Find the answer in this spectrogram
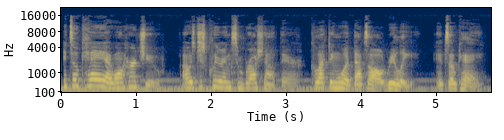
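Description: A woman's voice: mid-range voice, moderate pace, slight background noise, voice pushed up, lightly acted. Woman doing a falsely genial, creepy woodsman. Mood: falsely reassuring. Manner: coaxing, patronizing. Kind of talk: horror audio story.

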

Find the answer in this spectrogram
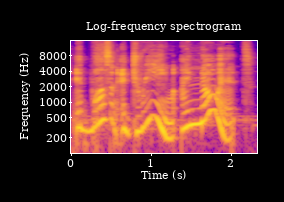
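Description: Woman acting an eager, high-pitched storybook girl. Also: wildly swooping pitch, slow, soft background music, heavily acted. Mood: insistent. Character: eager, insistent young girl, big sister. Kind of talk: children's storybook character voice.

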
